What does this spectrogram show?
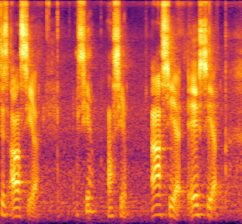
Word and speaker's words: Asia: Asia Asia Asia Asia Asia seriously why is is a name pronounced like the continent of Asia anyways as he picks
